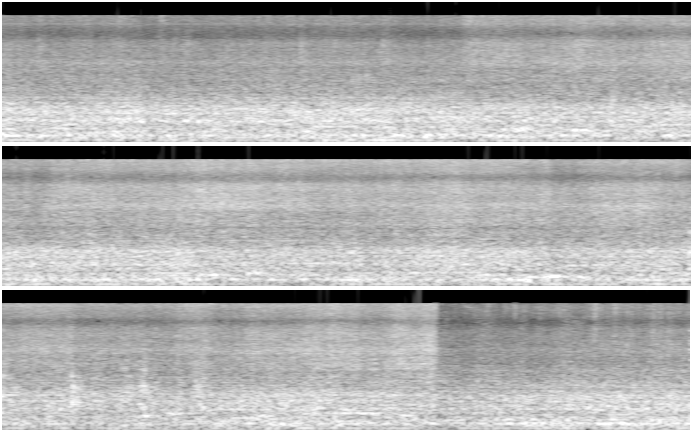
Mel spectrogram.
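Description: Onion-tomato masala frying in a wok: a loud, steady sizzle with a wooden spatula stirring and scraping the pan. The sizzle's top end eases slightly about nine seconds in.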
